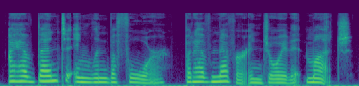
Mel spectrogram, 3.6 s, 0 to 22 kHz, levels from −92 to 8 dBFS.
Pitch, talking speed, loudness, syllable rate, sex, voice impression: 195 Hz, 200 wpm, -18 LUFS, 5.2 syllables/s, female, feminine, young, slightly cute, slightly intellectual, sincere, slightly reassuring, slightly elegant, slightly kind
